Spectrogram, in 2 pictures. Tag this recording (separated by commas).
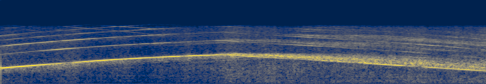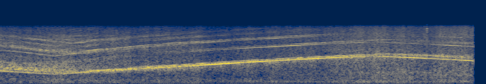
Emergency vehicle, Police car (siren), Vehicle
